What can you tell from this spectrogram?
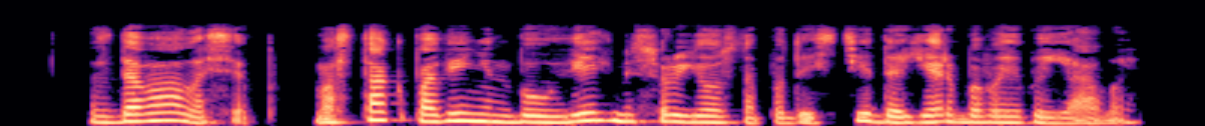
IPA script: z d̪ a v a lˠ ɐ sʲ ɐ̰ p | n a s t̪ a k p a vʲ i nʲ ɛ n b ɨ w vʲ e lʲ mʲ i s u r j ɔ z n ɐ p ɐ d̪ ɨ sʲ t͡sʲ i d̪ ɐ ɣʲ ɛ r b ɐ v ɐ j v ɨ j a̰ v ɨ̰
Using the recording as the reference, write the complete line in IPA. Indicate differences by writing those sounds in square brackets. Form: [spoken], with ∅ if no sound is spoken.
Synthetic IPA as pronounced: z d̪ a v a lˠ ɐ sʲ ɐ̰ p | [m] a s t̪ a k p a vʲ i nʲ ɛ n b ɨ w vʲ e lʲ mʲ i s u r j ɔ z n ɐ p ɐ d̪ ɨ sʲ t͡sʲ i d̪ ɐ ɣʲ ɛ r b ɐ v ɐ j v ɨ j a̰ v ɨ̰

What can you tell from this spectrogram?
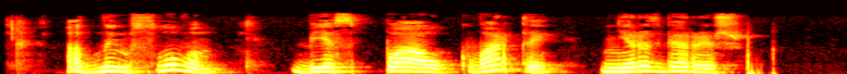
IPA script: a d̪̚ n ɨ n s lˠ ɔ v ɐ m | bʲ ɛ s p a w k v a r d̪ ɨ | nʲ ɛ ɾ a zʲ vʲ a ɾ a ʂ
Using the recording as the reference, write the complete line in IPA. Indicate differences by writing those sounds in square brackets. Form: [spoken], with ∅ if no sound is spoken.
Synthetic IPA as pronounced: a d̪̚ n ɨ [m] s lˠ ɔ v ɐ m | bʲ ɛ s p a w k v a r [t̪] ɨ | nʲ ɛ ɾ [ɐ] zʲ [bʲ] a ɾ [ɛ] ʂ

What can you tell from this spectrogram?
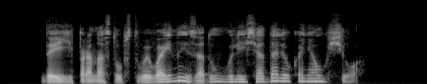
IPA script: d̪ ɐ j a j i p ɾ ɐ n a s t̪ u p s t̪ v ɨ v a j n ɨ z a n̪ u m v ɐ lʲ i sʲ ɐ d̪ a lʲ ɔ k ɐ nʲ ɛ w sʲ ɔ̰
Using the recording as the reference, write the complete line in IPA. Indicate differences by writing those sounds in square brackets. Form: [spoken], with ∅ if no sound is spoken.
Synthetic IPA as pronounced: d̪ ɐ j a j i p ɾ ɐ n a s t̪ u p s t̪ v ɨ v a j n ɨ z a [d̪] u m v ɐ lʲ i sʲ ɐ d̪ a lʲ ɔ k ɐ nʲ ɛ w sʲ ɔ̰

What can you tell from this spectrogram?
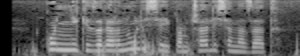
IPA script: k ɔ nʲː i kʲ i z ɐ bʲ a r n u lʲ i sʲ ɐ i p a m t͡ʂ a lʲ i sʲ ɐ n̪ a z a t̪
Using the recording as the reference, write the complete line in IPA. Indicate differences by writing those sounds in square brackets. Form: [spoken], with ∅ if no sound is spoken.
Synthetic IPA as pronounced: k ɔ nʲː i kʲ i z ɐ [vʲ] a r n u lʲ i sʲ ɐ i p a m t͡ʂ a lʲ i sʲ ɐ n̪ a z a t̪

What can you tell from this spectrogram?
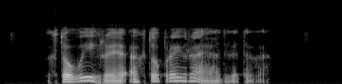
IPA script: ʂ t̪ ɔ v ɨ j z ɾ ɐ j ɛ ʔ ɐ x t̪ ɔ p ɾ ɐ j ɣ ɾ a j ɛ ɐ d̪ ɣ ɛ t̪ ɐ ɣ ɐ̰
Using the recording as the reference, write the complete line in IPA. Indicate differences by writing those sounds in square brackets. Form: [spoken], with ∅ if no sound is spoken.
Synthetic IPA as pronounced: [x] t̪ ɔ v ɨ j [ɣ] ɾ ɐ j ɛ ʔ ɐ x t̪ ɔ p ɾ ɐ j ɣ ɾ a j ɛ ɐ d̪ ɣ ɛ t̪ ɐ ɣ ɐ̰

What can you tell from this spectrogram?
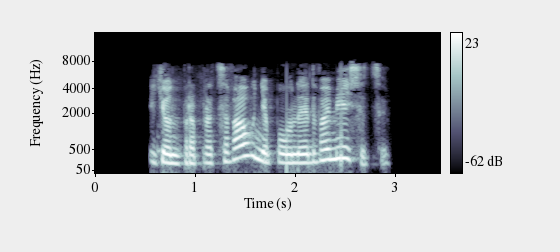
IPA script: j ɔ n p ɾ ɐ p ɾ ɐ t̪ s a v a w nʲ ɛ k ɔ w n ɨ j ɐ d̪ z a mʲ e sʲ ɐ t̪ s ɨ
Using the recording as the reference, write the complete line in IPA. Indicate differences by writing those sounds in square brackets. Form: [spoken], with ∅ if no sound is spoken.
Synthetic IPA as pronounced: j ɔ n p ɾ ɐ p ɾ ɐ t̪ s a v a w nʲ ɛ [p] ɔ w n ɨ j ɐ d̪ [v] a mʲ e sʲ ɐ t̪ s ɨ

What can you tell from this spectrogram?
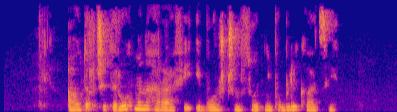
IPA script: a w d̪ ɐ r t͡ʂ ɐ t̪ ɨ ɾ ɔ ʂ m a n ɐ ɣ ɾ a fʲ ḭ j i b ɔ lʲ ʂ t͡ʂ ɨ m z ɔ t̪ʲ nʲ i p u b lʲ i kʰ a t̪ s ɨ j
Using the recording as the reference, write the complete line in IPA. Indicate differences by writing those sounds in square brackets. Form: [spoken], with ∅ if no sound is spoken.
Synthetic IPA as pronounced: a w [t̪] ɐ r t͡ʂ ɐ t̪ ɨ ɾ ɔ [x] m [ɐ] n ɐ ɣ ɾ a fʲ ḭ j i b ɔ lʲ ʂ t͡ʂ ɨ m [s] ɔ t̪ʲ nʲ i p u b lʲ i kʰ a t̪ s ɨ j

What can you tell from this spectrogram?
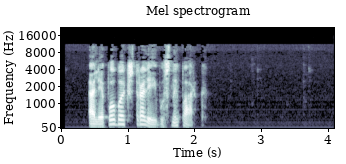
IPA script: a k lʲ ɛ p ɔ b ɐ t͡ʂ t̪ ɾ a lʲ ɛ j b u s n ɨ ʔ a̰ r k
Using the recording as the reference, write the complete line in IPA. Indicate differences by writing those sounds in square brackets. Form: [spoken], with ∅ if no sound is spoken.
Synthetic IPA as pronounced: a [∅] lʲ ɛ p ɔ b ɐ t͡ʂ t̪ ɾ a lʲ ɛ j b u s n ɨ [p] a̰ r k

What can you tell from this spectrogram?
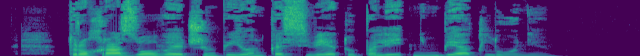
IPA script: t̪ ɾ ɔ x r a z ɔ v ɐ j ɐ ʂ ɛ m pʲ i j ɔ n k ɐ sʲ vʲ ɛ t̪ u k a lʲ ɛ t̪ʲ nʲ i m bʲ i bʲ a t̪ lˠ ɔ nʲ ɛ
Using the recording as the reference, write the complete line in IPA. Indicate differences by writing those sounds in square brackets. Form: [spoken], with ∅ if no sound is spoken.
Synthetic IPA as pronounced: t̪ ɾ ɔ x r a z ɔ v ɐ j ɐ [t͡ʂ] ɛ m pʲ i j ɔ n k ɐ sʲ vʲ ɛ t̪ u [p] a lʲ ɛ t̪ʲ nʲ i m bʲ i [∅] a t̪ lˠ ɔ nʲ ɛ

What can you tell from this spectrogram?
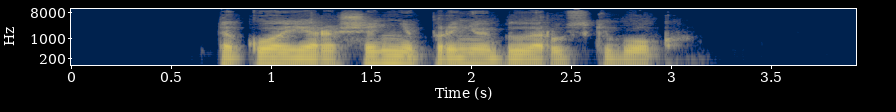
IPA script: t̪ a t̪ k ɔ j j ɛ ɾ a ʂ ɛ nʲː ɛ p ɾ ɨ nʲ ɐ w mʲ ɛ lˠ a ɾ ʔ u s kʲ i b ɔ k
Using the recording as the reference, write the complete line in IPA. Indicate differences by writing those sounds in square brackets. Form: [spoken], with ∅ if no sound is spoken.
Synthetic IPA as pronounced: t̪ a [∅] k ɔ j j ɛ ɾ a ʂ ɛ nʲː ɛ p ɾ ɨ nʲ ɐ w [bʲ] ɛ lˠ a ɾ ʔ u s kʲ i b ɔ k

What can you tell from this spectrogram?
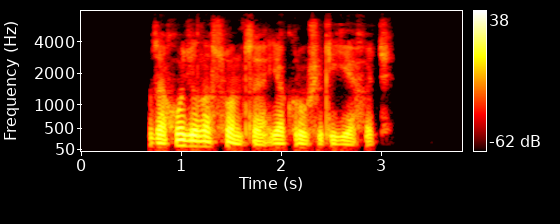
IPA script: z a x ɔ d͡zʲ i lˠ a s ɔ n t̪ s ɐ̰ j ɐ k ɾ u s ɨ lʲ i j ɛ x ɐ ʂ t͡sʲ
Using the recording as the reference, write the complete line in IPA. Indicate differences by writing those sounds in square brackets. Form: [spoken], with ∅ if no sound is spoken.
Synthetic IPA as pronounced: z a x ɔ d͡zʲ i lˠ [ɐ] s ɔ n t̪ s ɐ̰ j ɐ k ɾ u [ʂ] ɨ lʲ i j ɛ x ɐ [∅] t͡sʲ

